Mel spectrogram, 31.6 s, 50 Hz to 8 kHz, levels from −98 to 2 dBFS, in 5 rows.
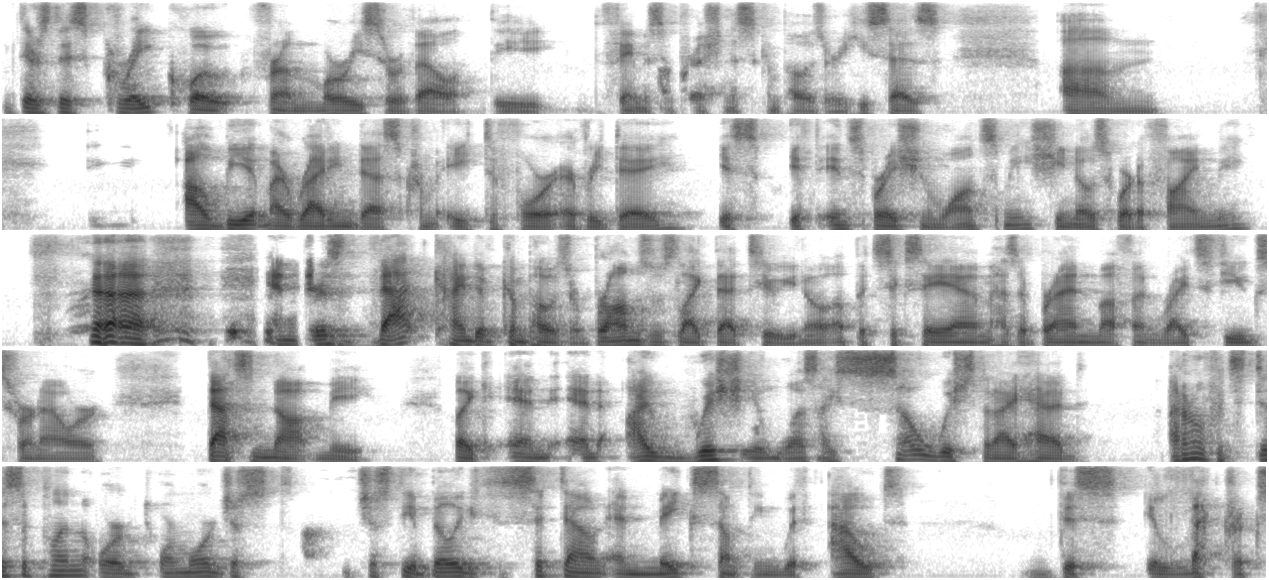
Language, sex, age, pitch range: English, male, 30-49, 80-110 Hz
